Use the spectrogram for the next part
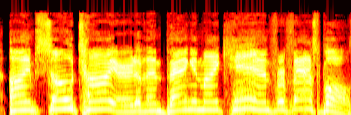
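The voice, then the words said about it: Oscar the Grouch impression. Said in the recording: “does a better impression than me... Pretty good, man... speak more, Oscar... Tell me how grumpy you are today, Oscar”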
